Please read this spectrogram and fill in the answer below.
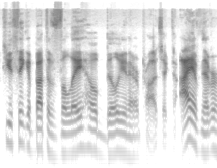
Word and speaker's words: Vallejo: Is it Vallejo or like pronounced Vjo? But it looks like Vallejo. I've always pronounced as Vallejo.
